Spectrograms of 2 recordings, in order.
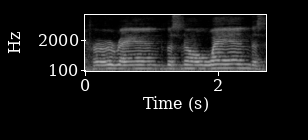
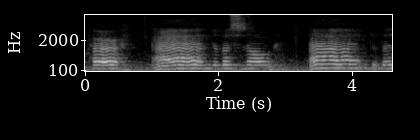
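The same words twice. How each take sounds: First: Each 'and' is linked smoothly to the word before. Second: Each 'and' starts with a sharp glottal catch. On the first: The speaker calls it wrong. "I don't want" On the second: The speaker calls it right. "it means a glottal attack"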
